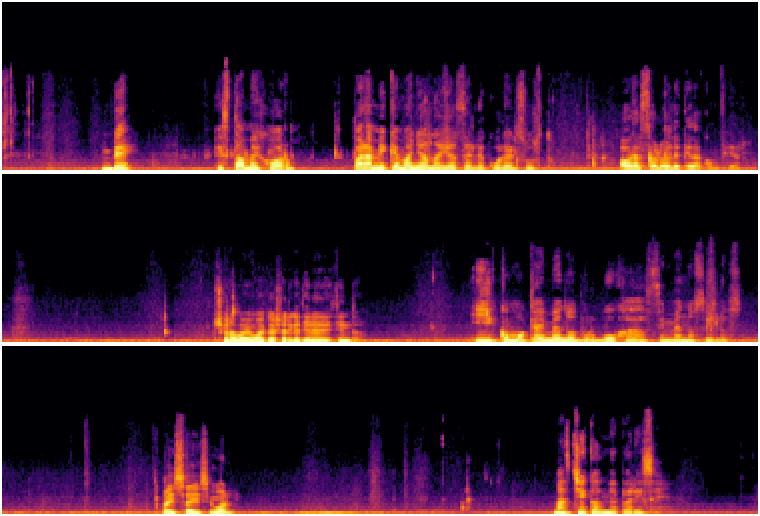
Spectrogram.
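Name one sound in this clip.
A young woman speaks softly and close into a microphone.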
